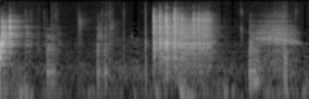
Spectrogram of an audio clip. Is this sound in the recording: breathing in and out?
no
